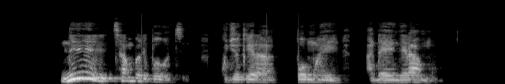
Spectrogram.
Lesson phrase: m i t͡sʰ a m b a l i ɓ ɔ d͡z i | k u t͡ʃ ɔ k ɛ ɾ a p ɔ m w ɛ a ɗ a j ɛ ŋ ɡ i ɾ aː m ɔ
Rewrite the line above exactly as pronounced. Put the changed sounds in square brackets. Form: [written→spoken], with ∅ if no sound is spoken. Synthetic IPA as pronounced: [m→n] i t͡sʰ a m b a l i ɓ ɔ d͡z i | k u t͡ʃ ɔ k ɛ ɾ a p ɔ m w ɛ a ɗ a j ɛ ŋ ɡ [i→ɛ] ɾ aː m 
